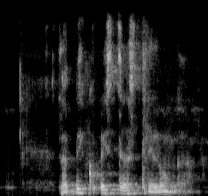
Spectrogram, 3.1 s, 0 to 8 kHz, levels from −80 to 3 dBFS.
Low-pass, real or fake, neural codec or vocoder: 7.2 kHz; fake; vocoder, 44.1 kHz, 128 mel bands, Pupu-Vocoder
